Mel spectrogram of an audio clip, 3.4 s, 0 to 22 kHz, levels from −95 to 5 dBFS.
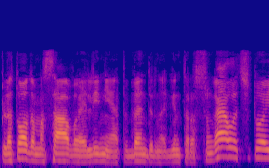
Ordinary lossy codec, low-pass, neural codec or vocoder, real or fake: AAC, 32 kbps; 7.2 kHz; none; real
